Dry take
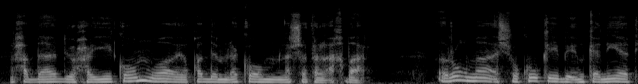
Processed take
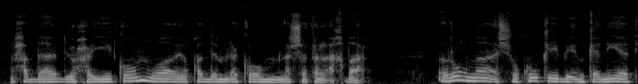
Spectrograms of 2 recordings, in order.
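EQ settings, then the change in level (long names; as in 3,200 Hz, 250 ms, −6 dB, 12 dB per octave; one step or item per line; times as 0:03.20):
high-pass filter 53 Hz
0.0 dB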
